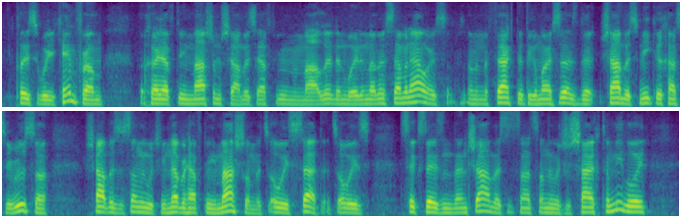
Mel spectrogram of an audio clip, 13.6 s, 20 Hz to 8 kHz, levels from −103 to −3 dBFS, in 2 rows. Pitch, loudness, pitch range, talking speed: 130 Hz, -21 LUFS, 120-145 Hz, 265 wpm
